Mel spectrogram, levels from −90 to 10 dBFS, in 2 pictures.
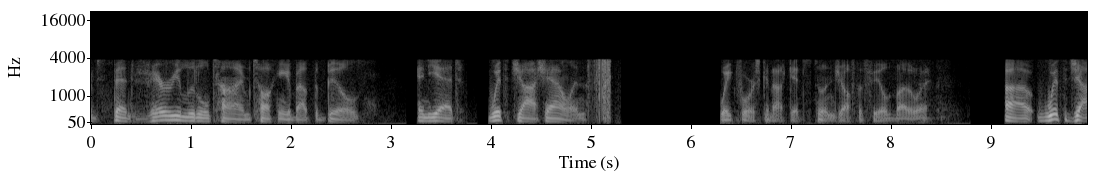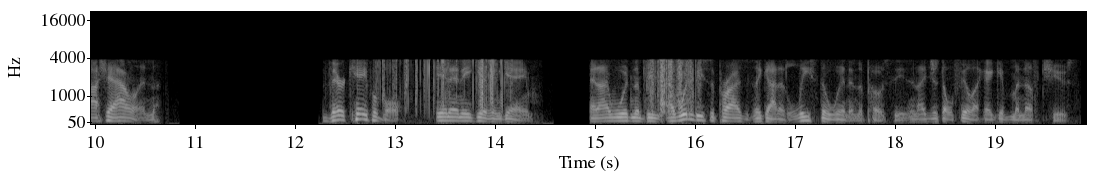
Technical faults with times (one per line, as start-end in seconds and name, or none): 0.14-0.22 sound dropped by the voice detector
2.74-3.26 comfort noise in place of the background
3.76-3.98 comfort noise in place of the background
4.97-5.20 cable scratch noise
5.30-6.30 comfort noise in place of the background
8.48 sound dropped by the voice detector
8.58-9.14 comfort noise in place of the background
10.74-12.28 comfort noise in place of the background
12.78-14.18 cable scratch noise
14.48-14.94 comfort noise in place of the background
15.48-16.06 cable scratch noise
